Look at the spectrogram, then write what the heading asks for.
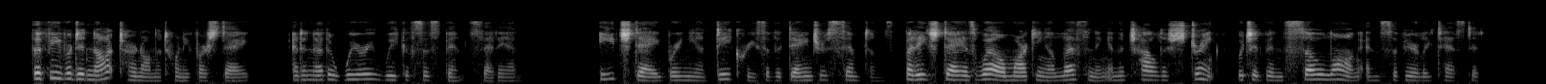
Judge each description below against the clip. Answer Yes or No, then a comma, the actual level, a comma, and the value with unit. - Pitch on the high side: Yes, high, 195 Hz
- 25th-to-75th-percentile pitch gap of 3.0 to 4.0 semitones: Yes, average, 3.6 semitones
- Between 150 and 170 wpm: No, average, 180 wpm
